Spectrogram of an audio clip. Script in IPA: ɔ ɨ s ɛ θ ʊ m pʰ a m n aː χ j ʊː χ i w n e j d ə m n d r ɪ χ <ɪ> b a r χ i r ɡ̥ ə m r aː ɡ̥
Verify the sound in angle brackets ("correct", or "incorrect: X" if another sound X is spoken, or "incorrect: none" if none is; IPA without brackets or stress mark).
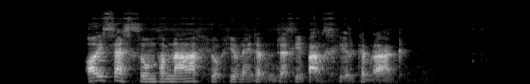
incorrect: i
